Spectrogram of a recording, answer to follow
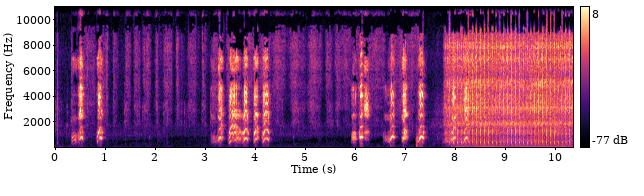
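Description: WowWee Dog-E robot dog making electronic dog-like yips and whimpers from its built-in speaker in response to having its head petted: two short calls, then a cluster of calls, then another cluster. Near the end a steady, rapidly pulsing buzz sets in as its lit tail wags.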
